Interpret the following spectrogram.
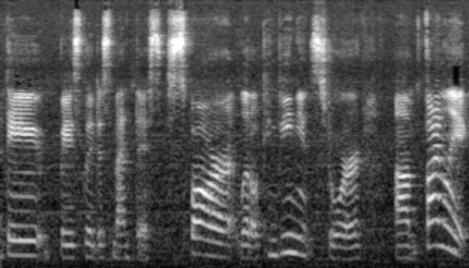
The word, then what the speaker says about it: SPAR: Turns out it's spelled S-P-A-R. I would call it spar. They call it, with their accents, it sounds to my ears like spa.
